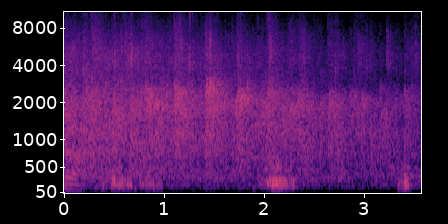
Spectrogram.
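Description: A crowd claps steadily, a dense wash of many overlapping hand claps that holds at an even level for several seconds, with no voices standing out.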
